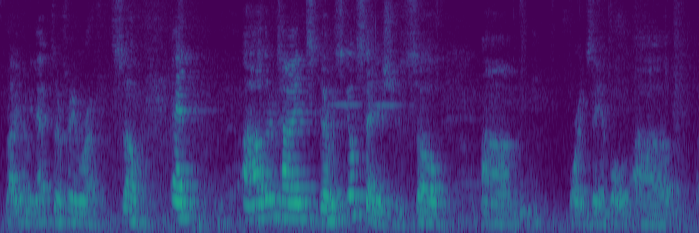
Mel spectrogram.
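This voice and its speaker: A man's voice: on the high side, mellow. A man presenting findings to a panel audience, in a conversational way with frequent restarts and fillers. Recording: echoey room, mic far off, faint noise.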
